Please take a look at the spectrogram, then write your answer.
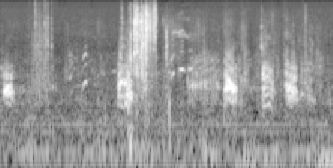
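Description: A wolf in The Long Dark snarls and barks in short, harsh bursts at close range, with quieter growls in the pauses between them.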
